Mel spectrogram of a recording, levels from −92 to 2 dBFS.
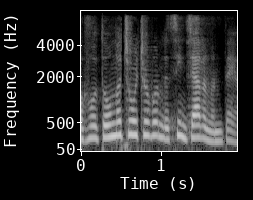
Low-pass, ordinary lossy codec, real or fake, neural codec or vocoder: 7.2 kHz; AAC, 32 kbps; fake; codec, 16 kHz, 0.5 kbps, X-Codec, HuBERT features, trained on balanced general audio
